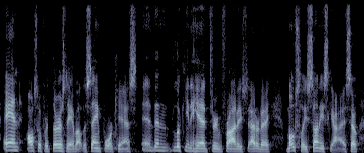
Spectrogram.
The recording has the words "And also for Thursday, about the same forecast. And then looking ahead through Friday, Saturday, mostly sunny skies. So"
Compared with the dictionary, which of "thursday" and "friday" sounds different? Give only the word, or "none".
none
